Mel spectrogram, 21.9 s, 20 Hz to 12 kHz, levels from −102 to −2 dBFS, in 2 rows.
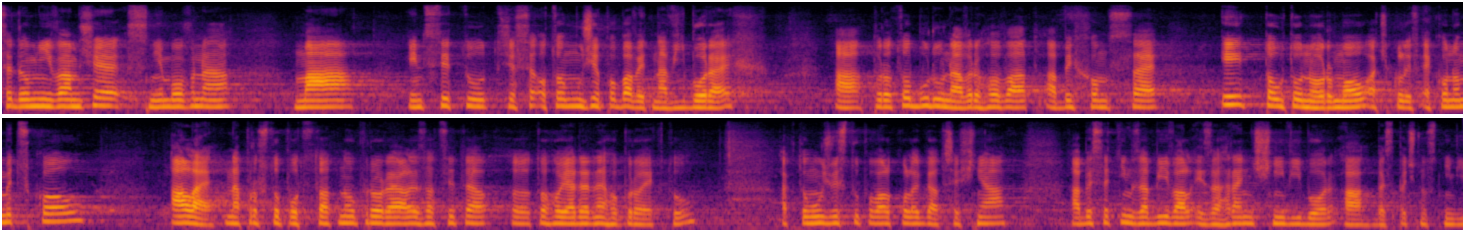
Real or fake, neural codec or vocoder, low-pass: real; none; 10.8 kHz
